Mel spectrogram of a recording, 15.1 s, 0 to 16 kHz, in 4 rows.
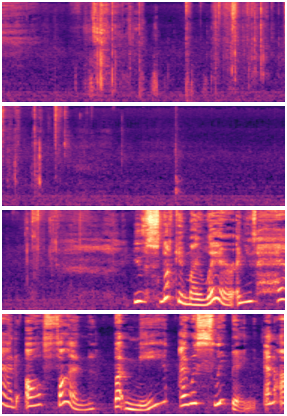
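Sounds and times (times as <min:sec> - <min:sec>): faint paper crinkling: 0:00.9 - 0:05.5, 0:07.7 - 0:08.7
book pages turning: 0:01.0 - 0:04.9, 0:07.8 - 0:08.3.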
